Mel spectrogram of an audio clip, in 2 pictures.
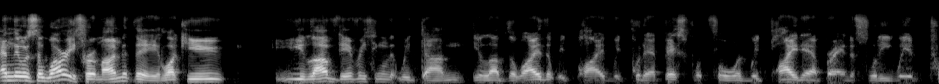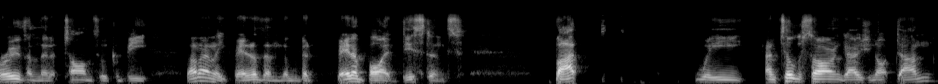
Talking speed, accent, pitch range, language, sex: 205 wpm, Australian, 105-130 Hz, English, male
